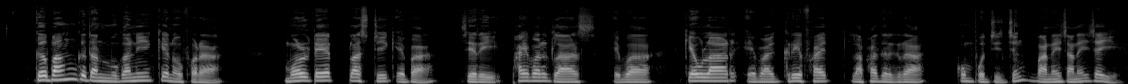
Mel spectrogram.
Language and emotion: Bodo, neutral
